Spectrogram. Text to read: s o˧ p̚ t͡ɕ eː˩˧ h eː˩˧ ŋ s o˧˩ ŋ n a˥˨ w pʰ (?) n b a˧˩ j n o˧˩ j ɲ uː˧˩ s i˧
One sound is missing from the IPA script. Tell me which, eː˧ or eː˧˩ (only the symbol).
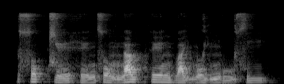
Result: eː˧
